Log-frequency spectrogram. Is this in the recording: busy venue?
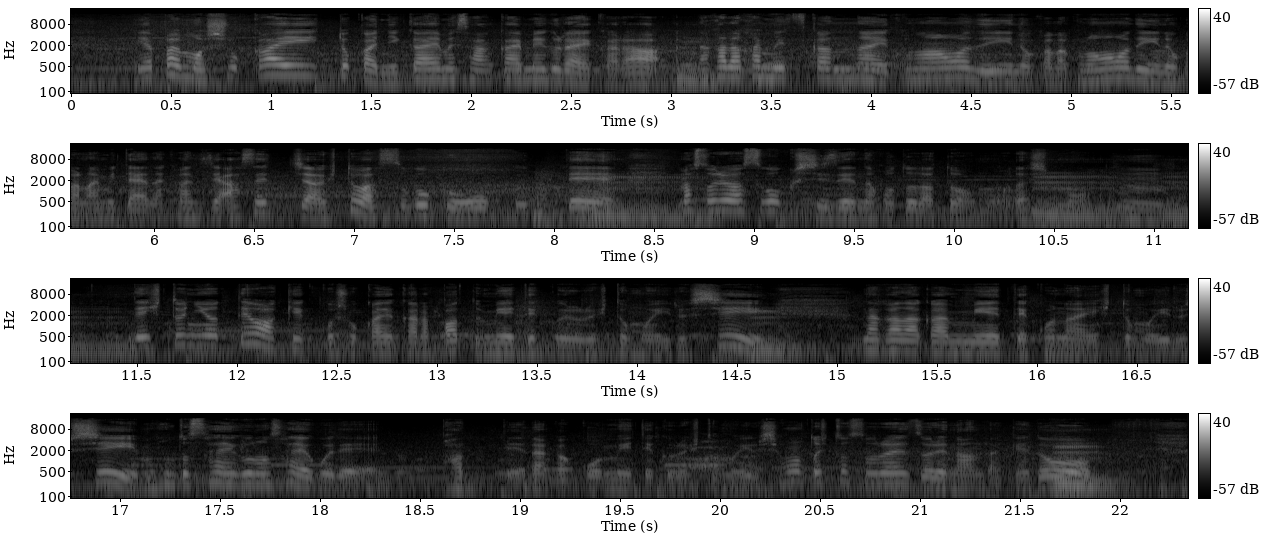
yes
